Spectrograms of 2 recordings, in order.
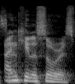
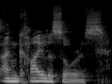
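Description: First: The middle part does not sound like 'Kylo'. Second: The middle part sounds like 'Kylo'. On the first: The speaker calls it wrong. "I thought it was Ankylosaurus for the longest time" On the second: The speaker calls it right. "but apparently it's Ankylosaurus. Like Kylo Ren"

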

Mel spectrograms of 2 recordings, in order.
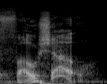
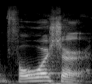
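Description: First: The r sounds are dropped, like foe show. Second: Every sound is pronounced fully and carefully. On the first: "Brothers say foe. They say faux show" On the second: "They pronounce the shit out of it"

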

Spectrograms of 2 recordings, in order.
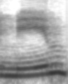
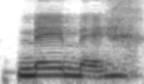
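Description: First: It is pronounced the English way. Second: It is pronounced the Spanish way.

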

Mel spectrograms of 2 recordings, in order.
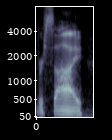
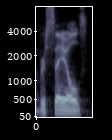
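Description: First: It is said the French way. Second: It is said the local Kentucky way.

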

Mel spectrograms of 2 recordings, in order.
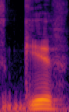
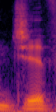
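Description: First: It starts with a hard G sound. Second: It starts with a soft J-like sound. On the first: This is the pronunciation the arguers favor. "but it stands for graphics" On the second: This is the pronunciation the arguers reject. "so you don't say GIF"

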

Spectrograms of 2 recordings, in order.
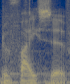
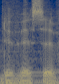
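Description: First: It is said with a plain American pronunciation. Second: It is said with an English-style pronunciation.

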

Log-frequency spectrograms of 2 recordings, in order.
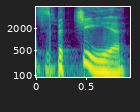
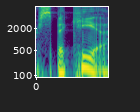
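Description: First: The name is pronounced in an exaggerated, overdone way. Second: The name is pronounced plainly, without exaggeration.

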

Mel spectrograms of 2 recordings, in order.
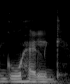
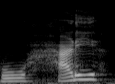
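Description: First: The L is a plain, clear L sound. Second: The L is a thick, flapped L sound. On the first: This is the usual standard form. The speaker calls it wrong. "Jeg liker ikke å si god helg, for meg så blir det helt feil" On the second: This is the speaker's home dialect. The speaker calls it right. "Jeg må for eksempel si god helg"

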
